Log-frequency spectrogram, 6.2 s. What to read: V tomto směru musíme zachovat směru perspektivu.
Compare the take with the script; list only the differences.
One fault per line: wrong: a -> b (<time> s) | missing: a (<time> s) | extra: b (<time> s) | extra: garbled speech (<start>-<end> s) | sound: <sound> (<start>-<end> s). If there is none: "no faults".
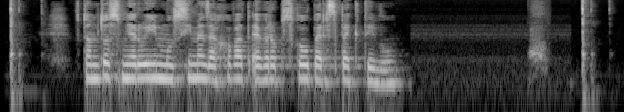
extra: jim (1.4 s)
wrong: směru -> evropskou (2.5 s)
sound: bark (5.3-5.5 s)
